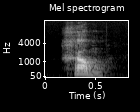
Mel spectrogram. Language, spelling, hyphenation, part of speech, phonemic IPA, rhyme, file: Dutch, gram, gram, noun / adjective, /ɣrɑm/, -ɑm, Nl-gram.ogg
- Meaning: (noun) gram (unit of mass); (adjective) angry, irate; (noun) wrath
